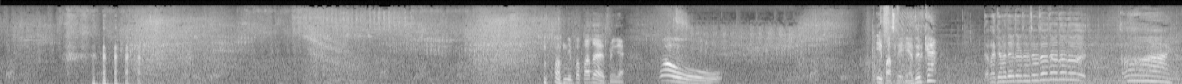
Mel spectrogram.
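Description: Heavy metallic blows clang and crash.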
